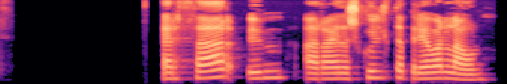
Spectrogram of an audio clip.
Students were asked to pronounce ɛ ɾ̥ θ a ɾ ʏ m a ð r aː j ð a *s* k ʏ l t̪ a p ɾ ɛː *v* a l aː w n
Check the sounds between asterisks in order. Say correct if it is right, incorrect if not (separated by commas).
correct, correct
